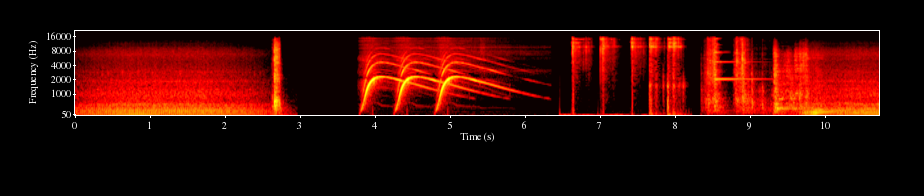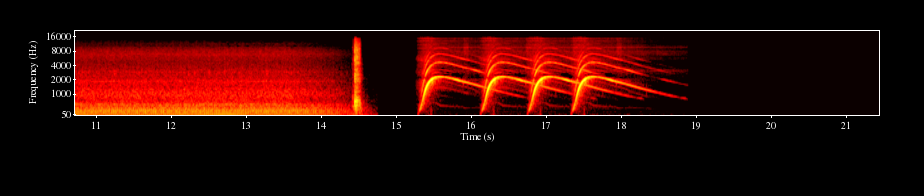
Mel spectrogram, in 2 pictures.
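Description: Cartoon sound effects: a toy-like car engine hum that ends in a click, then three quick falling springy "boing" tones. A burst of clicks with a short electronic beep like a checkout scanner follows, then the engine hum again, another click, and four more falling boings.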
